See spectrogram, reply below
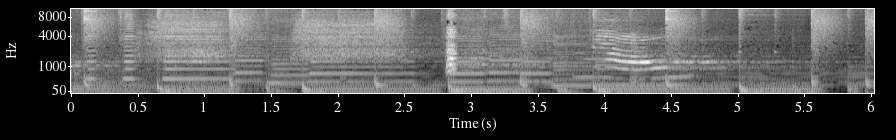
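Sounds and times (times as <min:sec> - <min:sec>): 
bouncy musical accompaniment with steady bass notes: 0:00.0 - 0:06.0
cats meowing and hissing at a puppy: 0:00.7 - 0:05.0.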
